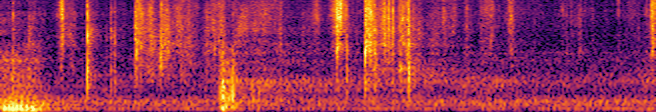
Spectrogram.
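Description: A deck of oracle cards shuffled by hand: soft rustling and scattered sharp card snaps, the loudest a little over two seconds in, growing sparser toward the end.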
